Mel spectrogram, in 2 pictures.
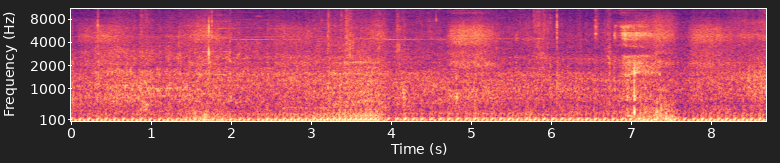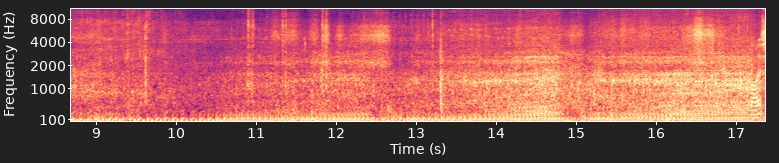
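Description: Motorcycle ridden on a scenic route near Buenos Aires, Argentina: a loud, steady engine rumble with road and wind noise throughout, gear changes shifting the pitch now and then, close and continuous.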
